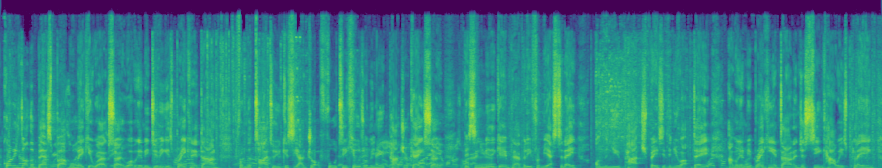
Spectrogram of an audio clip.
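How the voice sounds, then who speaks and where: Fast-talking man breaking down gameplay, slightly croaky. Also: a little high, a crowd in the background. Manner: casual, slangy, repeats stock phrases. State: sore throat, slightly croaky. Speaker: gaming YouTuber, host.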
